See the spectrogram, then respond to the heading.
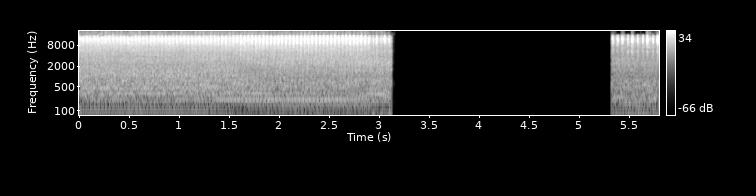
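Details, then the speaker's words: Craftsman yard vacuum with a 4.5 hp Tecumseh engine, bought non-running in a lot of power equipment: small single-cylinder running steady and even with a smooth hum, no misses or surging; normal running. "cool that's awesome i'm so happy about this this worked out well"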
